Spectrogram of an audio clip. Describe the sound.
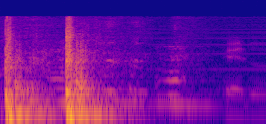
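Two heavy, booming bangs land in quick succession, like fists pounding on a wooden door, followed by a faint voice murmuring briefly afterward.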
